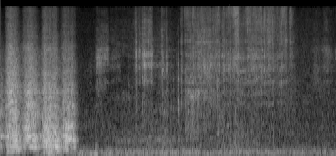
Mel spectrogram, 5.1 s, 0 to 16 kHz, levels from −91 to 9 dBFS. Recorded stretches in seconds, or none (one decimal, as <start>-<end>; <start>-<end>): 0.0-0.8; 2.6-3.2; 4.1-5.1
